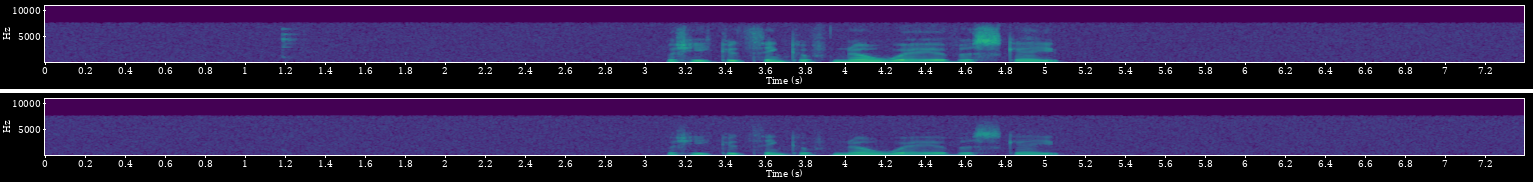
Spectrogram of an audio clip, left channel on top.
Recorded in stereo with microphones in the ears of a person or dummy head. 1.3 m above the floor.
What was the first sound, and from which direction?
Cutlery clinking, 80° left.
